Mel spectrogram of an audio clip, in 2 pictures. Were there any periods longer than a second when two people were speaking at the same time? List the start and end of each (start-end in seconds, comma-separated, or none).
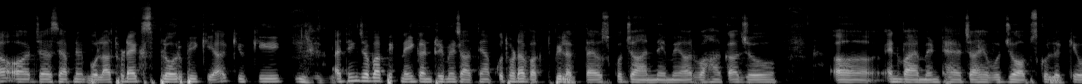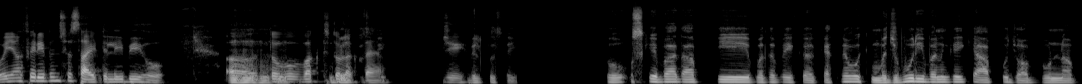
13.2-14.7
